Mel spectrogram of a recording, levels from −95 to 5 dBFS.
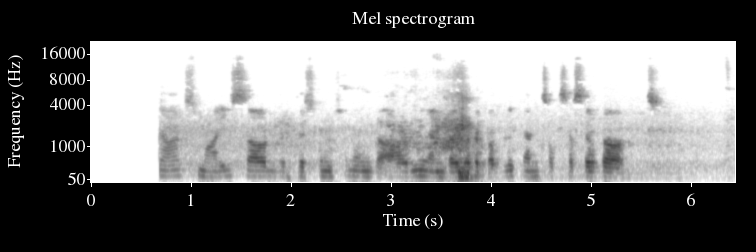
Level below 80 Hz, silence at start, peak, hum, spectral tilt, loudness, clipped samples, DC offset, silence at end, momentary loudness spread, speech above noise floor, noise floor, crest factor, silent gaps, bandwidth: -62 dBFS; 0.7 s; -8 dBFS; none; -5.5 dB/octave; -30 LUFS; under 0.1%; under 0.1%; 0.75 s; 16 LU; 32 dB; -62 dBFS; 24 dB; none; 15 kHz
